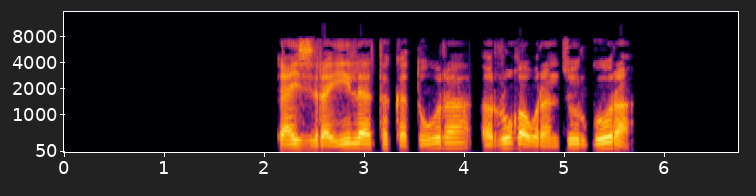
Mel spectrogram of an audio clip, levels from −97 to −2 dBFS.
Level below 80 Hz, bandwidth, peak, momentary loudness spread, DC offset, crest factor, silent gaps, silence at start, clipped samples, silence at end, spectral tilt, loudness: -64 dBFS; 8 kHz; 0 dBFS; 7 LU; under 0.1%; 18 dB; 3.47-3.52 s, 5.24-5.28 s; 2.15 s; under 0.1%; 1.1 s; -3.5 dB/octave; -16 LUFS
